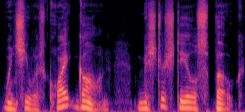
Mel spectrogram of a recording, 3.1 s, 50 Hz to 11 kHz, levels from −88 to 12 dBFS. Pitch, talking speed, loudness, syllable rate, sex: 130 Hz, 155 wpm, -17 LUFS, 4.2 syllables/s, male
